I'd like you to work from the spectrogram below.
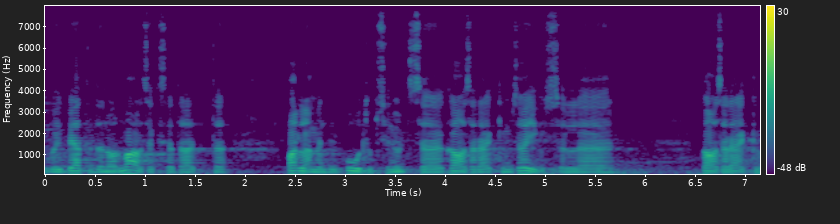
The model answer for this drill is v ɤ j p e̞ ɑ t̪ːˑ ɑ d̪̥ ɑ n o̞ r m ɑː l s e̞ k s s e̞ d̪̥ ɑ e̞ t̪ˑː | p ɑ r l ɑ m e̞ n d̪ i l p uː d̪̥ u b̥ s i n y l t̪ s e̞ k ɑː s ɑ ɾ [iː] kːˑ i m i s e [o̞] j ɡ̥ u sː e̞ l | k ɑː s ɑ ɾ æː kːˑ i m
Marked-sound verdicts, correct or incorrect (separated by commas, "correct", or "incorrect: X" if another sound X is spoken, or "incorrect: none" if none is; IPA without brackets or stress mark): incorrect: æː, incorrect: ɤ̞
